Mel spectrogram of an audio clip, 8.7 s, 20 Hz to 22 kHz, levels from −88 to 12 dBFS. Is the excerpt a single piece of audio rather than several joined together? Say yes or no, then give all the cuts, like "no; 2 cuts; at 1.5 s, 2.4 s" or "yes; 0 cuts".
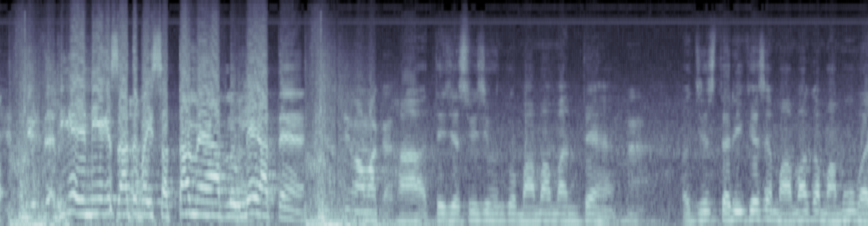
no; 1 cut; at 3.1 s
